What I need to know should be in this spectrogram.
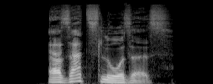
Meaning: strong/mixed nominative/accusative neuter singular of ersatzlos
- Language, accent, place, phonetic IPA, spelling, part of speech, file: German, Germany, Berlin, [ɛɐ̯ˈzat͡sˌloːzəs], ersatzloses, adjective, De-ersatzloses.ogg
